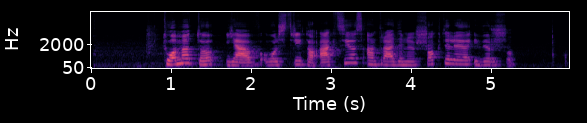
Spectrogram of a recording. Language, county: Lithuanian, Vilnius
